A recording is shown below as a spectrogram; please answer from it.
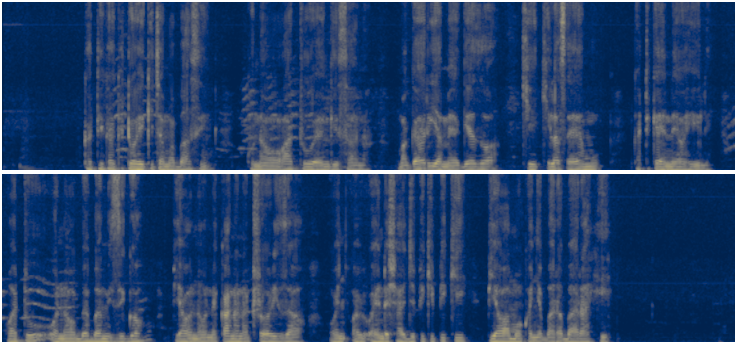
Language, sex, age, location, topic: Swahili, male, 25-35, Nairobi, government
